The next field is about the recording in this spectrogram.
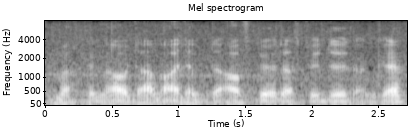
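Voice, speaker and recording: A man with a Rhine-Hessian German accent, hoarse from a sore throat and blocked nose, casually commenting on his farming game and mumbling with many ums. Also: very deep voice, fairly quick, noisy background. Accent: Rhine-Hessian German dialect. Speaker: let's play host.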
